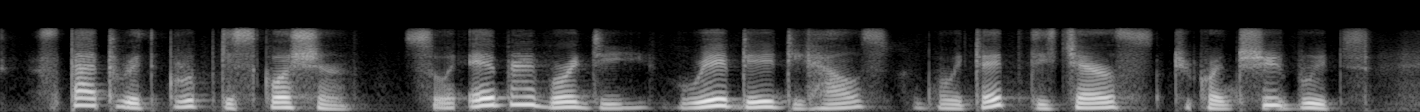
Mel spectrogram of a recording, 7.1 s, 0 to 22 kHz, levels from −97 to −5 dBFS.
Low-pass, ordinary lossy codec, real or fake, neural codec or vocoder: none; none; fake; codec, 16 kHz, 0.5 kbps, FunCodec, trained on Chinese and English, 25 frames a second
